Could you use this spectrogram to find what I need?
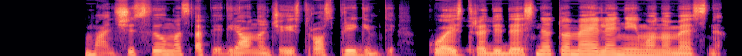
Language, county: Lithuanian, Vilnius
